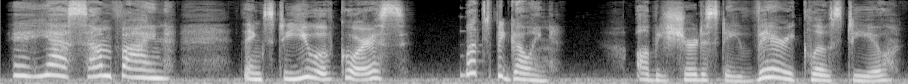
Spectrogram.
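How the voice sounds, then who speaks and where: An extremely high, lilting girlish voice for a refined young princess in a video game. She is playful and daring, speaking genteelly and without hurry. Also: animated, a little hiss or hum. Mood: pleased. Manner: genteel, teasing, unhurried.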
